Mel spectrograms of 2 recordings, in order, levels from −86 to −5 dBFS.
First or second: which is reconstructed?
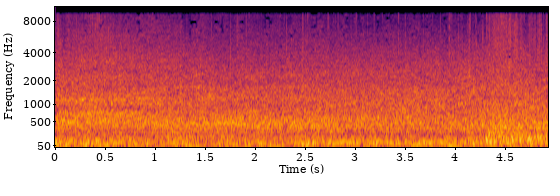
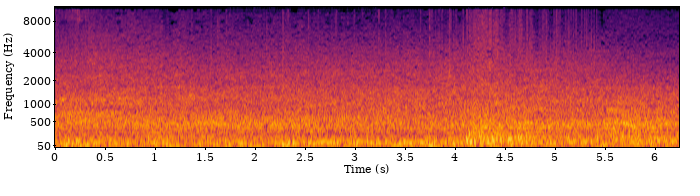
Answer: second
